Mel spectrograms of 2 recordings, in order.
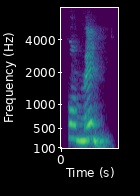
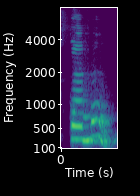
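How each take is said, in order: First: "comment" with the final nt sounded; English-style pronunciation. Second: "comment" as ko-mo, T silent; French pronunciation. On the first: Teacher showing the wrong French reading, English-style "comment". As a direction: say "comment" as the English word, T audible. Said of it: "it is not comment". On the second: Teacher correcting to French, silent-T "comment". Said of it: "The T in the end will remain completely silent". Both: Shown as a demonstration.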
